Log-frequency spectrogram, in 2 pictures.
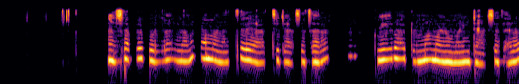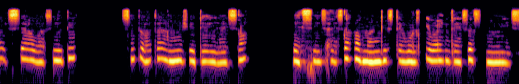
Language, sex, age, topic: Gamo, female, 18-24, government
